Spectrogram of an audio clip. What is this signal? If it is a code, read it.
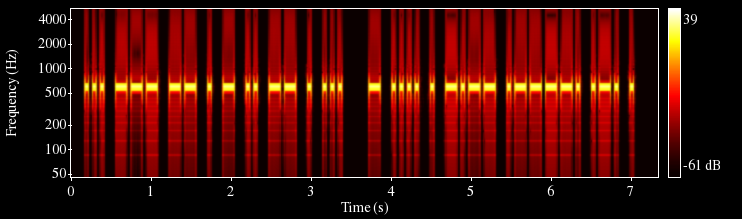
Morse code, heard as a keyed tone, about 25 wpm, 600 Hz. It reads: SOMETIMES THEY'RE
